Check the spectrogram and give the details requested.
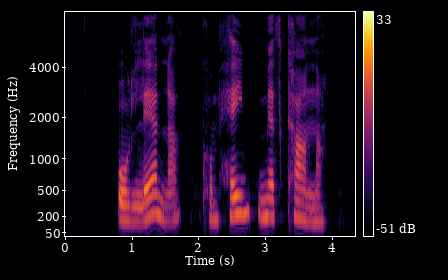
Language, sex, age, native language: Icelandic, female, 30-39, Icelandic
